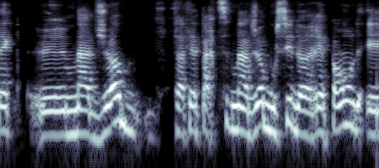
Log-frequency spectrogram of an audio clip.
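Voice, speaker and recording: A man speaking at a fairly slow pace. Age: 50s. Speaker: climbing federation training director. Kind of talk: casual interview. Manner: animated, laughing often.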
